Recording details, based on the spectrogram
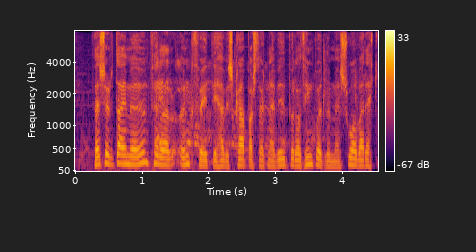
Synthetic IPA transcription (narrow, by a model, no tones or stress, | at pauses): θɛsːʏɾt̪aːjmɪʏmfɛɾðaɾœɥŋkθveːjt̪ɪɦaːvɪskaːpast̪vɛknavɪðpʏɾawθiŋkvœt̪lʏmɛnsvɔvaɾɛhc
